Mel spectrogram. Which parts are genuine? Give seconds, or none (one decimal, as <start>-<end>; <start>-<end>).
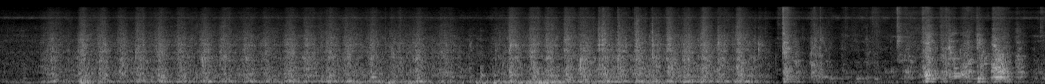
6.0-6.6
